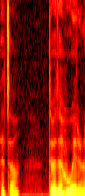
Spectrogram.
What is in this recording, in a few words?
"hwyr", Welsh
